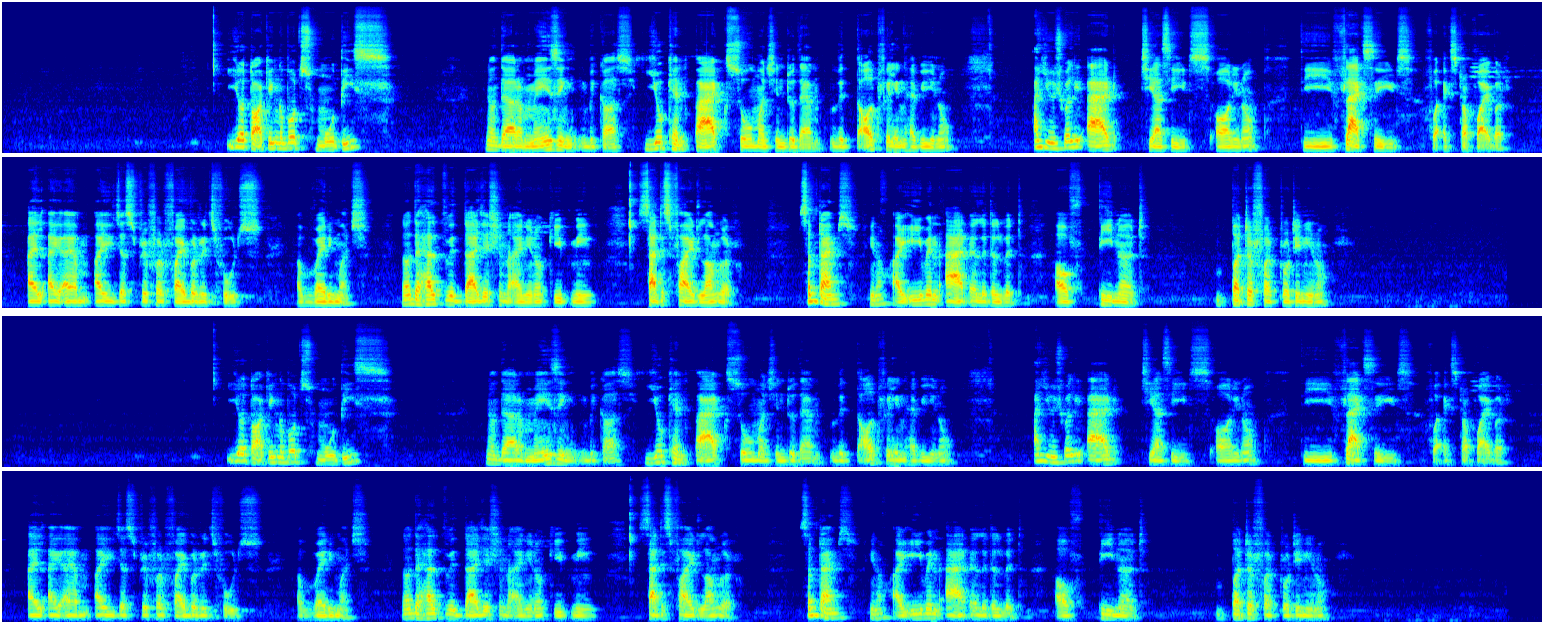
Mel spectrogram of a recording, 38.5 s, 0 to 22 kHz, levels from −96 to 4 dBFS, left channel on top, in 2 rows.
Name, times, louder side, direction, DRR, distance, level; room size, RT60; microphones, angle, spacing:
voice 1, 2.8-4.9 6.1-11.9 12.2-12.3 12.9-14.0 14.2-15.7 16.3-18.8 19.6-22.5 22.9-23.8 24.3-26.6 27.1-28.4 29.2-32.0 32.4-33.4 34.4-35.8, left 6 dB, 80° left, 0.4 m, -31 dB
3.6 x 2.0 x 2.6 m
head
